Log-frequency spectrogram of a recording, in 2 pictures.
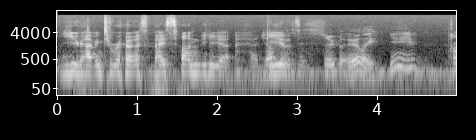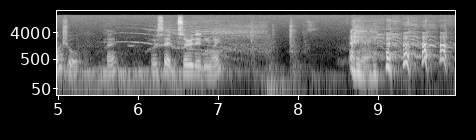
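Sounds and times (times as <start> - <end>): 
speech: 0.0 - 7.2, 8.6 - 9.5
door creaking open: 1.6 - 8.2.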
